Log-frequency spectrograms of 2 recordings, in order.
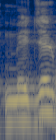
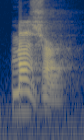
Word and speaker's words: measure: Pronunciation होता है ना, हम लोग से मेजर बोलते हैं, मेजर, वहाँ पे थोड़ा सा इसका प्रोनाउंसिएशन में स वाला साउंड आता है उसमें, मेजर मतलब नहीं था।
